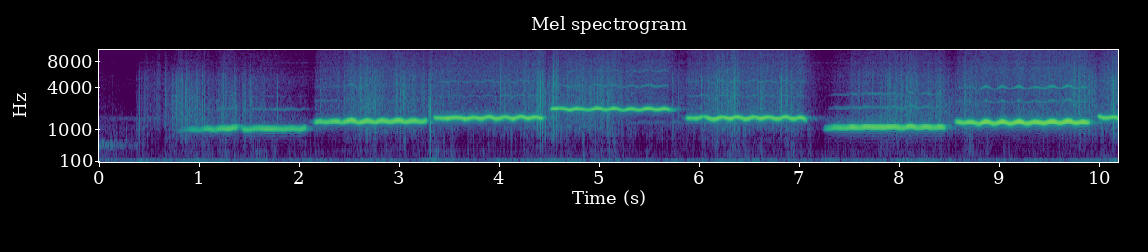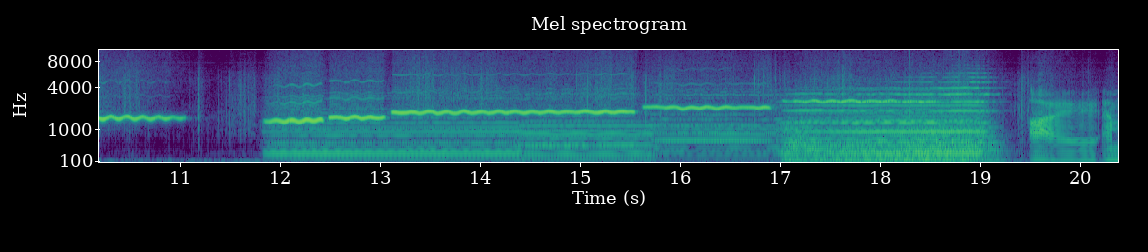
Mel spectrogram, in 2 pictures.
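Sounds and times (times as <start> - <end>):
solo whistled theme melody: 0.8 - 11.1, 11.8 - 19.3
orchestra playing full chords: 11.8 - 19.3.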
